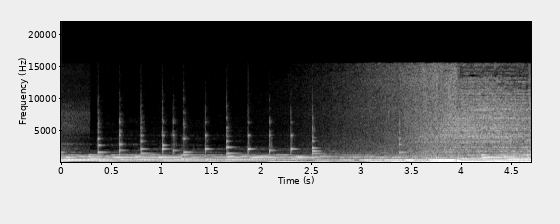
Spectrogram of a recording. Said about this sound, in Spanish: Ahora no es la cafetera, es el teléfono que me despierta de esta reflexión.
